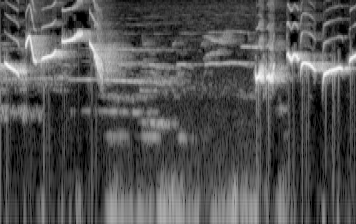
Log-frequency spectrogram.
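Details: White-rumped shama song to coax a lazy bird into singing: rich slurred whistles, a long thin sustained note over faint low rumbling, then more rising and falling whistled phrases.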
